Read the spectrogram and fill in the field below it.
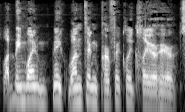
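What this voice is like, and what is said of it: Richard Nixon impression. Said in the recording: “my Richard Nixon impression”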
